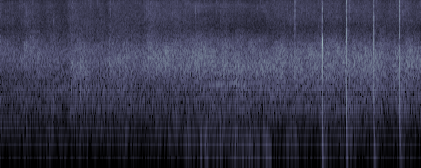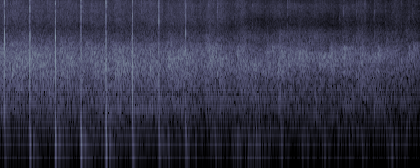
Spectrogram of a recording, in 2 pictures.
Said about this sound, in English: So thank you for being willing to lead and lead well. You should clap now.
